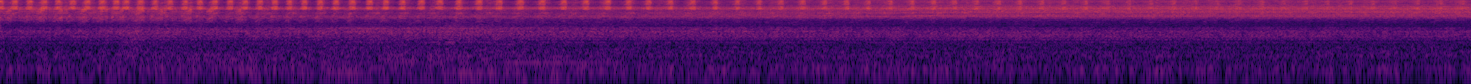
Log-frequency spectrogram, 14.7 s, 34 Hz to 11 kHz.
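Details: Mixed bear cicada song, red-veined and intermittent callers, from a fourth-floor home in Zhongli, Taiwan, 16 June 2013, on a Nokia Lumia 820: steady hissing drone with quick regular high pulses throughout, plus constant low traffic-like rumble.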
